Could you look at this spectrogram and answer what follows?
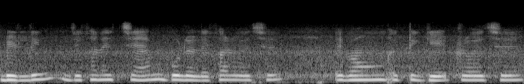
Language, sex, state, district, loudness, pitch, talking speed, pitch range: Bengali, female, West Bengal, North 24 Parganas, -17 LUFS, 205 Hz, 115 wpm, 200-215 Hz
